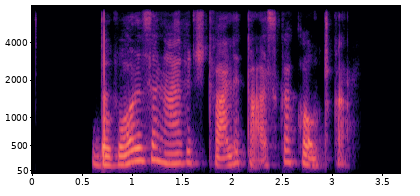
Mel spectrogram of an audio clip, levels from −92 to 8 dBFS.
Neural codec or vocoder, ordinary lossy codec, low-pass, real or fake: codec, 44.1 kHz, 2.6 kbps, SNAC; none; 7.2 kHz; fake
